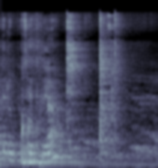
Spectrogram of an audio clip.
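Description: A slotted steel ladle scraping and knocking against the inside of a stainless steel pressure cooker pot while stirring a vegetable kuruma, with two sharp clinks about half a second apart near the middle.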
